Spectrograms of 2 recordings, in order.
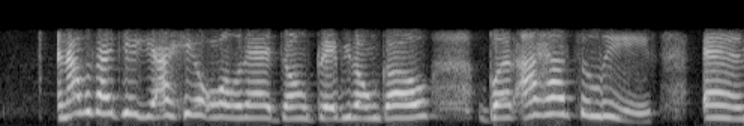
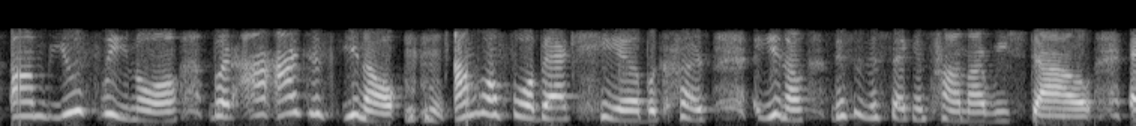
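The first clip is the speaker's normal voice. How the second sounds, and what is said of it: Imitates another person's voice. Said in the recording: “was that your accent? ... I was trying to do my Kevin Hart”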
